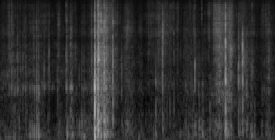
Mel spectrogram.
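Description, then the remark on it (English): A sealed Amazon cardboard box, its tape uncut, is ripped open during an unboxing in a series of rough tearing and crinkling bursts, with one loud, sharp rip about a second in and scattered smaller tears after it. “Wow, you are just Hulk smashing that box.”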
